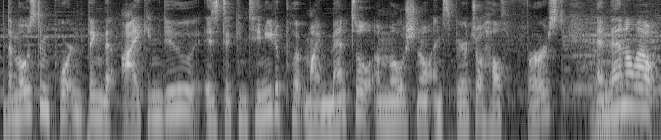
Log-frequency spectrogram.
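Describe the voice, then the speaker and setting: A man's fairly high voice, very fast, with very wide pitch swings and music in the background. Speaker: eating disorder recovery vlogger. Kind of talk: casual talk to camera. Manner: earnest, conversational.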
